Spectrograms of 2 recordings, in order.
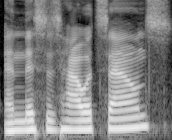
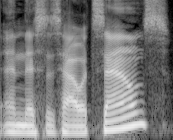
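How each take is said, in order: First: The voice effect is applied at soft strength. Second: The voice effect is applied at medium strength. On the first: "We are now on medium voice and soft" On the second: "Medium voice on a medium strength"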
